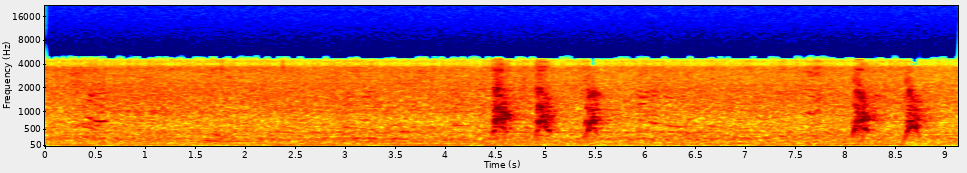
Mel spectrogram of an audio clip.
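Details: Pixel, a dog at obedience practice, 23 June 2012: a burst of three sharp barks, a pause of about two seconds, then two more barks, all rising clearly above a constant hissing background.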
